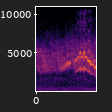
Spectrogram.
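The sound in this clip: A white-bellied bird's call, played from a video, is a shrill, hissing, high-pitched sound heard alone, growing louder and slightly higher toward the end.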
